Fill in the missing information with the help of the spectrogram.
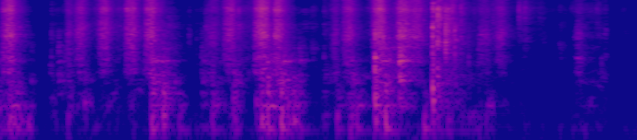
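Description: Raw taro being shredded on a plastic julienne grater: repeated scraping strokes of the tuber across the metal blades, about two a second, dying away about five seconds in.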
